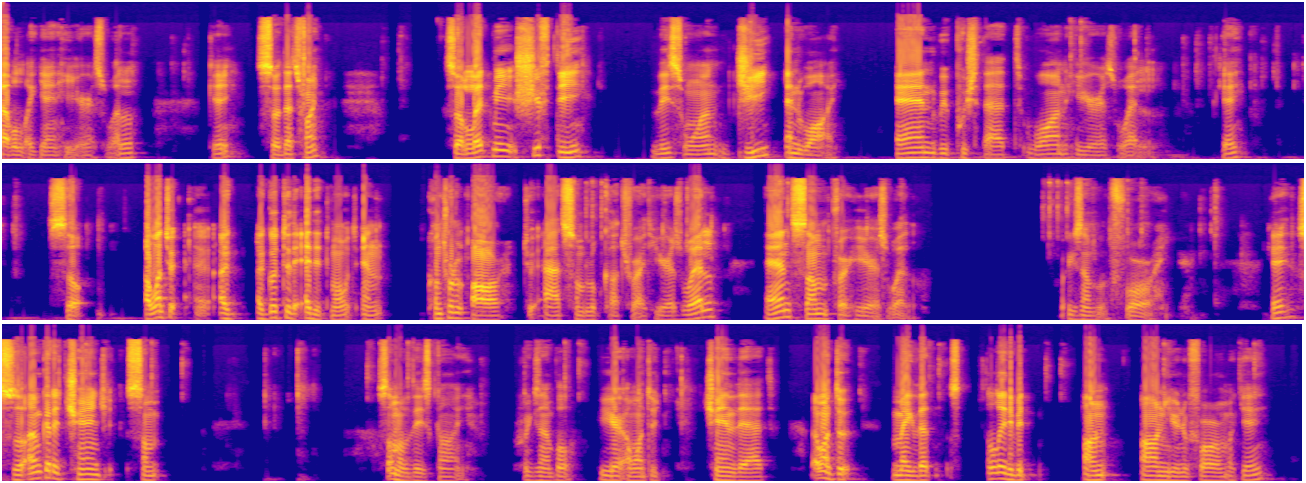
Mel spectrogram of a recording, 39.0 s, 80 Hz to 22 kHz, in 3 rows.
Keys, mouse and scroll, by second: 0.9 middle click, 1.7 scroll up 1, 2.0 shift+middle click, 2.8-3.3 scroll down 1, 3.3 KP_7, 3.7-4.1 scroll down 1, 4.1 shift+middle click, 4.3-5.8 scroll up 1, 6.1 shift+d, 11.4 middle click, 11.8-12.1 scroll up 1, 12.1 shift+middle click, 12.7 scroll down 2, 12.9 shift+middle click, 13.1 scroll up 3, 13.3 shift+middle click, 13.6 scroll down 1, 13.8 shift+middle click, 14.0 scroll up 1, 14.3 Tab, 17.8 ctrl+r, 19.6 scroll down 2, 20.0 shift+middle click, 20.3 scroll down 1, 20.4 Tab, 21.1 click, 21.3 Tab, 22.0 ctrl+r, 24.1 Tab, 24.6 shift+middle click, 24.8-25.3 scroll up 7, 25.3 shift+middle click, 25.6 scroll down 1, 25.9 Tab, 26.2-26.9 scroll up 2, 26.9 click, 27.4 z, 27.8 click, 28.9 g, 30.4 click, 31.0 scroll up 1, 31.1 middle click, 31.9 click, 32.3 scroll up 3, 32.5 shift+middle click, 33.1 z, 33.7-34.9 middle drag, 34.9 g, 35.9 scroll down 3, 36.1 middle click, 36.7 click, 37.1 g, 38.7 click.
